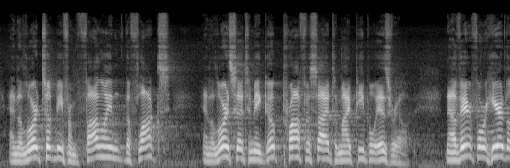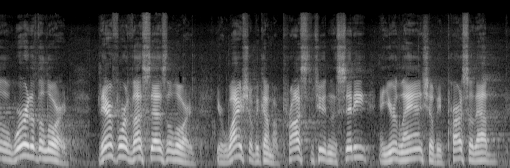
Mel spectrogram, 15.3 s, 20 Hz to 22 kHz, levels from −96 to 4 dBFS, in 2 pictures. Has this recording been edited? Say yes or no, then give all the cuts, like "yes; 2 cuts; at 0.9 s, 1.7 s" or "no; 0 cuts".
yes; 2 cuts; at 9.0 s, 13.3 s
